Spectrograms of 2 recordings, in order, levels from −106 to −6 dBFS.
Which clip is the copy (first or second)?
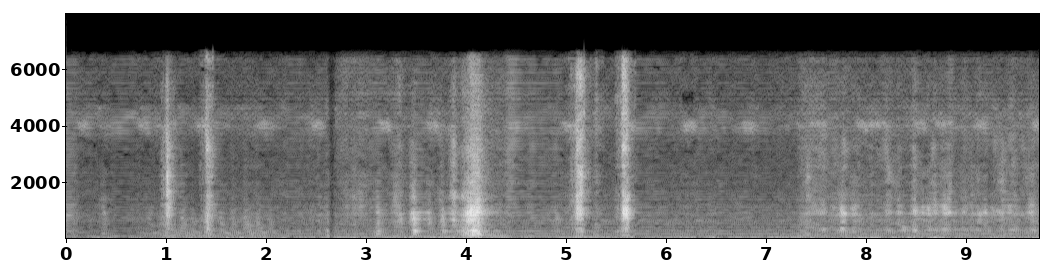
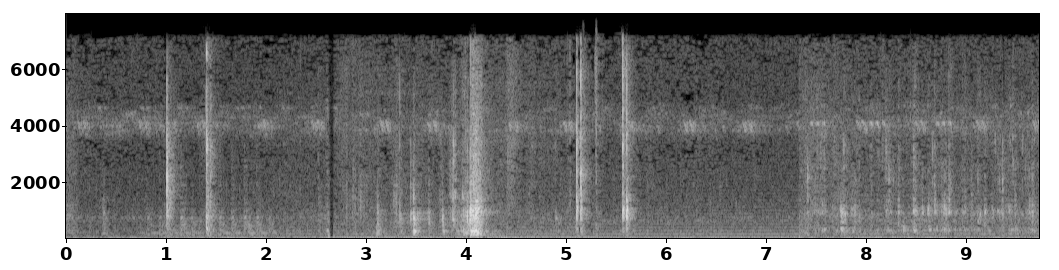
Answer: first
